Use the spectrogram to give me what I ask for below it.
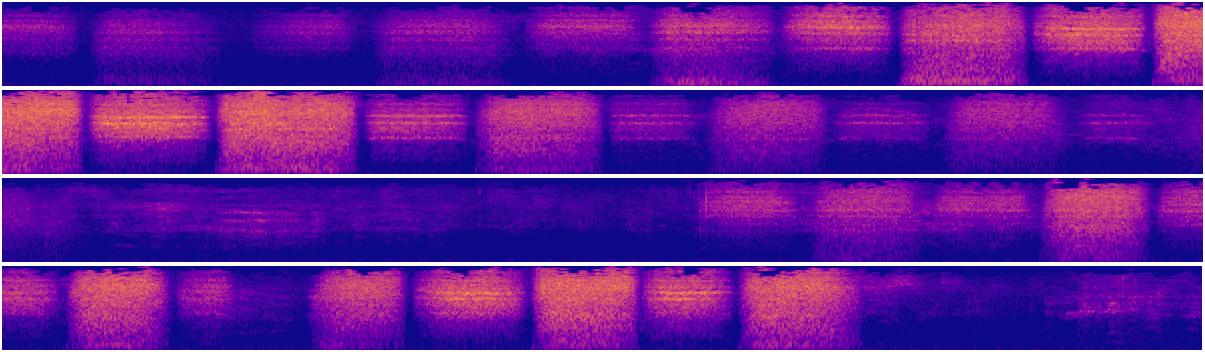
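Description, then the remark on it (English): A person imitates Cheyne-Stokes breathing: rapid, gasping breaths coming in two waves that swell louder then fade, with a near-silent pause of a few seconds between them. “It's called Shane Stokes breathing.”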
